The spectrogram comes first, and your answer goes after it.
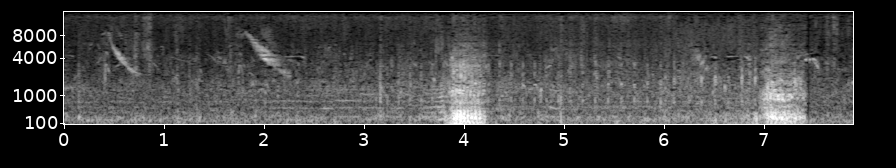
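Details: A horse blows two rough, noisy snorts about three seconds apart, each lasting under half a second, over a quiet outdoor background with thin, high bird chirps early on.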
